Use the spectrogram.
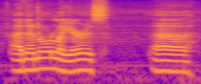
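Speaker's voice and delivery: normal talking voice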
